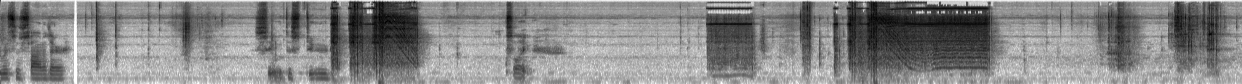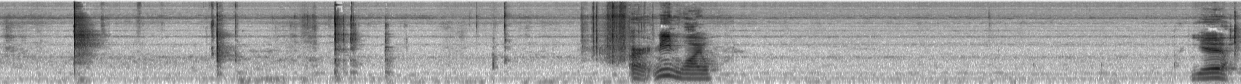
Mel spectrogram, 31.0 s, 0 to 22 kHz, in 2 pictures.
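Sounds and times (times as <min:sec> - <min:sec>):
power tool running: 0:04.2 - 0:05.3, 0:08.8 - 0:12.5
metal parts scraping and clinking: 0:04.3 - 0:05.3, 0:13.8 - 0:15.4.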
